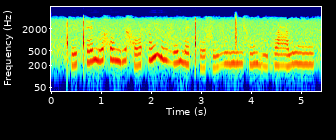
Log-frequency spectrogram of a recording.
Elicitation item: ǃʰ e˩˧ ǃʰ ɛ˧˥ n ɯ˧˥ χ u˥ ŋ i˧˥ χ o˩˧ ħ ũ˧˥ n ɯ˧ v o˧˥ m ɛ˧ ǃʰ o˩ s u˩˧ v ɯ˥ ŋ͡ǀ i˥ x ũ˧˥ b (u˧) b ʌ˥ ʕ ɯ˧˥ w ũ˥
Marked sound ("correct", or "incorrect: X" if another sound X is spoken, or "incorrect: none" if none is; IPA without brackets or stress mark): incorrect: ɯ˧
